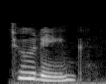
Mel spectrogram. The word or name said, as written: tooting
